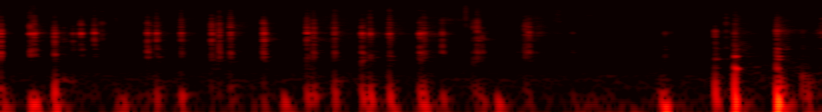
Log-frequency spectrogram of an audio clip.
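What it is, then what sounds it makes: Plastic spray bottle tapped with nails. A small pink hollow plastic spray bottle with a white cap, held in one hand, is tapped with long nails in quick, irregular clicks. The clicks are bright and short, with little ring-out, and a few louder knocks come near the end.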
